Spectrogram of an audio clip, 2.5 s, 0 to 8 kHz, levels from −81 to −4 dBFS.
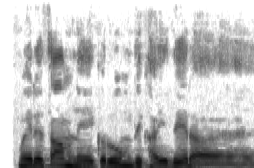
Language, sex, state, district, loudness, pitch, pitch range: Hindi, male, Haryana, Rohtak, -13 LUFS, 145 Hz, 130-155 Hz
